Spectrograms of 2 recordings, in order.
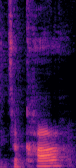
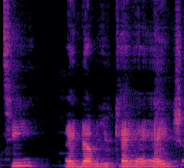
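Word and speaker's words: תָּקַע: So both of those blows are the same word, and it is takah, Tawkah. I'm pronouncing that phonetically, and it says a primitive root to clatter, that is to slap, as in hands together.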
